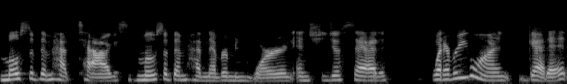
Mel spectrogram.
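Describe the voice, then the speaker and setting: Speaking with a Spanish accent, a woman uses a medium pitch and ordinary pitch variation. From Nicaragua. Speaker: entrepreneur. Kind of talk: interview. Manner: halting.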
